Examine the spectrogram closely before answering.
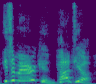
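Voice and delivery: thrilled, laughing reply to a shushing friend; giddy excitement. Retold or imitated. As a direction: gush with disbelief to your friend. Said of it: "It's like".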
